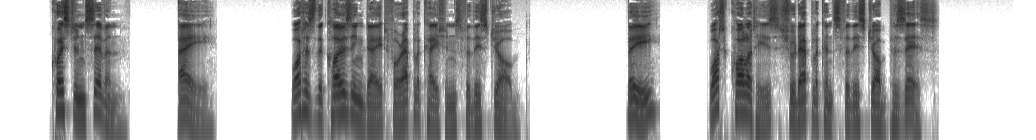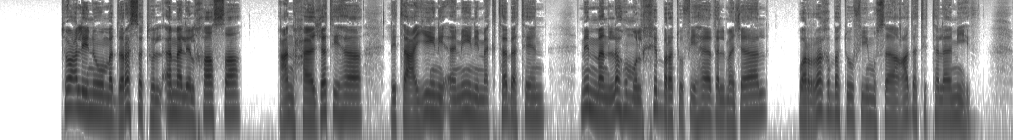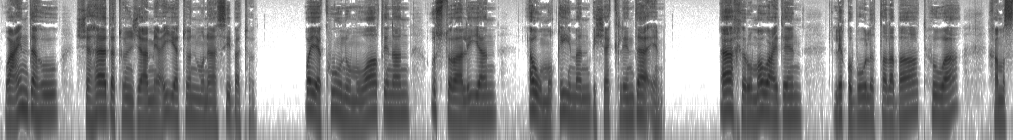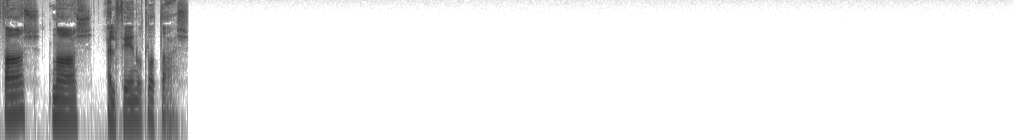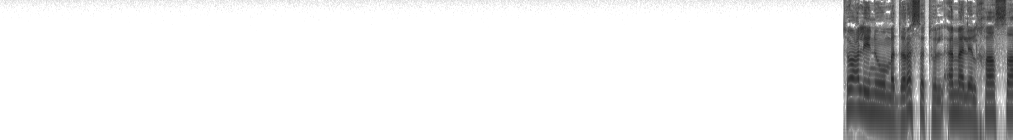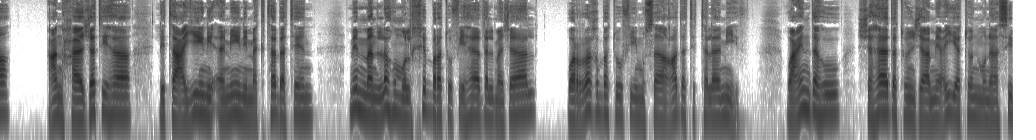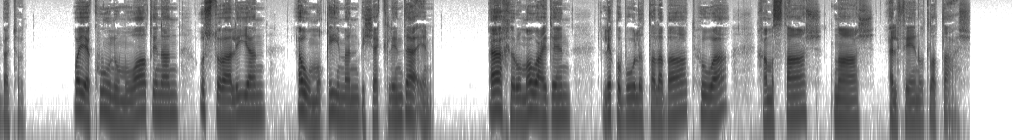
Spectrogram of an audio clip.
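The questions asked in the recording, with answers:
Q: A. What is the closing date for applications for this job?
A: 15/12/2013

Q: B. What qualities should applicants for this job possess?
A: Experience as a librarian, a wish to help students, a suitable university degree, Australian citizenship or permanent residency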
